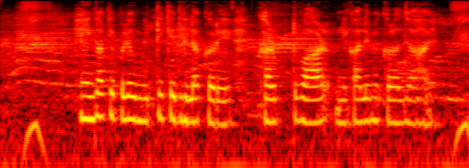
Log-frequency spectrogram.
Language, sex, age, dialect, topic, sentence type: Magahi, female, 31-35, Southern, agriculture, statement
